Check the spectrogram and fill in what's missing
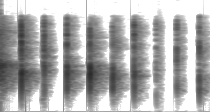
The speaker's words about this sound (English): Yeah, I had to give myself a round of applause because I ain't got no buzzards.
